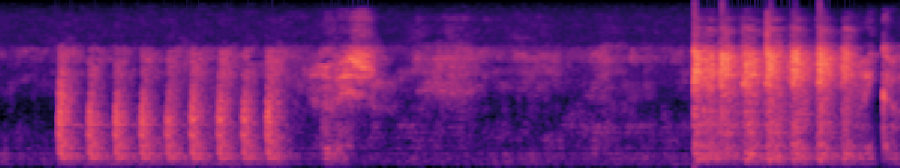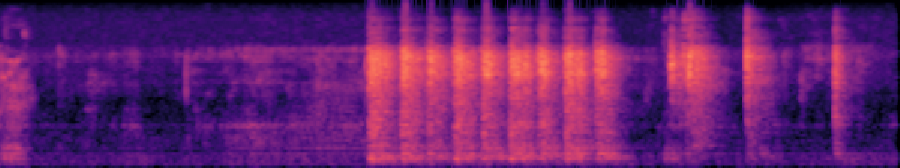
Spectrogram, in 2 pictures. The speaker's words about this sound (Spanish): Ay, güey, están tocando la puerta.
